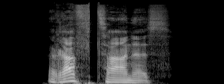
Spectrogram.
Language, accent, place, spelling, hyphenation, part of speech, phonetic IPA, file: German, Germany, Berlin, Raffzahnes, Raff‧zah‧nes, noun, [ˈʁafˌt͡saːnəs], De-Raffzahnes.ogg
- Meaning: genitive singular of Raffzahn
